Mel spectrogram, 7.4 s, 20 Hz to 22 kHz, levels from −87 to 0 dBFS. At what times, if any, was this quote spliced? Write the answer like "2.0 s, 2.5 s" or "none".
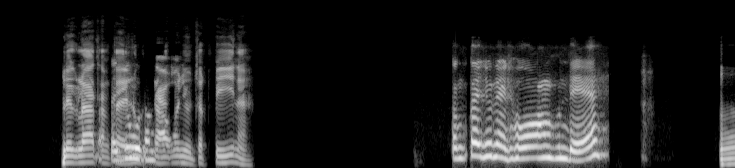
none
